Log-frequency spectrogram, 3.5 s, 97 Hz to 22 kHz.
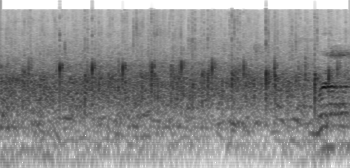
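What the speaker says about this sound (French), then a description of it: "On peut les applaudir." An audience applauds a youth under-9 football team at an awards moment, dense steady clapping from a crowd filling the whole stretch, with voices mixed in.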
